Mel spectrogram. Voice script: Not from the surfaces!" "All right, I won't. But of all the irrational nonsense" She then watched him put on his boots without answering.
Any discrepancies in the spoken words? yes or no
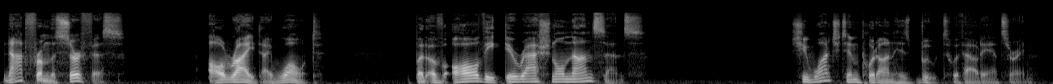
yes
